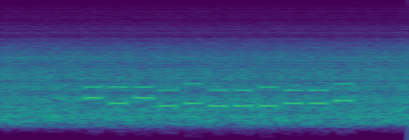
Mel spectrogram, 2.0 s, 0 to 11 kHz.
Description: DTMF, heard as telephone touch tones, dialled by machine, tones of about 80 ms, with radio hiss and a squelch burst at the end. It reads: 05016112449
